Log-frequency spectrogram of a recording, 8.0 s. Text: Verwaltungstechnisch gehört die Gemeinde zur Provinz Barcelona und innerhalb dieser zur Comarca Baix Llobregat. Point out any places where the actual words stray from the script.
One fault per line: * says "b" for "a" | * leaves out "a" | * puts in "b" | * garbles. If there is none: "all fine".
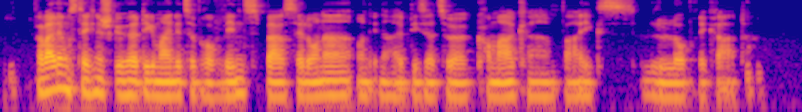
all fine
